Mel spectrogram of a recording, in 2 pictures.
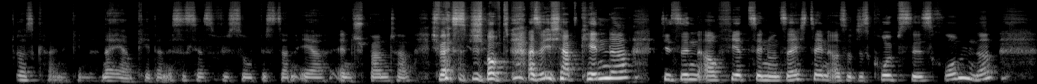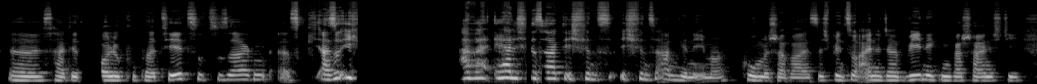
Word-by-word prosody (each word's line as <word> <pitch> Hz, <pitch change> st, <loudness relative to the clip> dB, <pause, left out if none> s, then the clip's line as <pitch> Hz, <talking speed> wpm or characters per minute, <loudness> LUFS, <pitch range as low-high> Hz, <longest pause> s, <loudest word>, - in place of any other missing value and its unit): Du 205 Hz, -, -8 dB
hast 195 Hz, 0 st, -6 dB
keine 180 Hz, -5 st, -16 dB
Kinder. 160 Hz, -1 st, -19 dB
Na 170 Hz, -, -4 dB
ja, 155 Hz, -3 st, -7 dB
okay, 150 Hz, -, -12 dB
dann 160 Hz, -, -10 dB
ist -, -, -5 dB
es 185 Hz, 0 st, -3 dB
ja 175 Hz, -, -7 dB
sowieso 170 Hz, -1 st, -7 dB
bist 155 Hz, -, -9 dB
dann 165 Hz, -, -6 dB
eher 160 Hz, -1 st, -6 dB
entspannter. 165 Hz, 0 st, -5 dB, 0.2 s
Ich -, -, 0 dB
weiß 300 Hz, +7 st, +9 dB
nicht, 255 Hz, -1 st, +5 dB
ob 265 Hz, +1 st, +8 dB
d -, -, -3 dB
also, 245 Hz, 0 st, +7 dB
ich 280 Hz, +1 st, +5 dB
hab 240 Hz, -4 st, +5 dB
Kinder, 290 Hz, +5 st, +7 dB, 0.3 s
die 225 Hz, -, -1 dB
sind 230 Hz, +2 st, +1 dB
auch 200 Hz, -1 st, -1 dB
14 205 Hz, -1 st, +2 dB
und 180 Hz, -1 st, +1 dB
16, 215 Hz, +1 st, +1 dB
also, 180 Hz, 0 st, -3 dB
das 180 Hz, 0 st, -7 dB
Gröbste 215 Hz, -2 st, +1 dB
ist 180 Hz, 0 st, -1 dB
rum, 250 Hz, +8 st, +3 dB
ne? 275 Hz, +9 st, -4 dB, 0.5 s
Äh, 185 Hz, -2 st, -1 dB
ist 185 Hz, +1 st, -6 dB
halt 180 Hz, -2 st, -5 dB
jetzt 180 Hz, -, -3 dB
volle 190 Hz, -1 st, +2 dB
Pubertät 190 Hz, +5 st, -2 dB
sozusagen. 220 Hz, -1 st, -6 dB
Als -, -, -5 dB
Ki -, -, -14 dB
also 240 Hz, +4 st, +4 dB
ich 310 Hz, -2 st, +2 dB, 1.0 s
Aber 285 Hz, +1 st, 0 dB, 0.2 s
ehrlich 295 Hz, -2 st, +3 dB
gesagt, 275 Hz, -1 st, -1 dB
ich 245 Hz, -, -3 dB
finde 260 Hz, -3 st, -5 dB
es 240 Hz, +10 st, -2 dB
ich -, -, -5 dB
finde 260 Hz, -5 st, -6 dB
es -, -, -6 dB
angenehmer, 180 Hz, -6 st, -6 dB
komischerweise. 165 Hz, -4 st, -4 dB
Ich 185 Hz, -, -8 dB
bin 200 Hz, -3 st, -3 dB
so 210 Hz, -, -2 dB
eine 195 Hz, 0 st, -3 dB
der 190 Hz, -1 st, -4 dB
wenigen 205 Hz, -3 st, -1 dB
wahrscheinlich, 180 Hz, 0 st, -4 dB
die 180 Hz, 0 st, -7 dB
200 Hz, 195 wpm, -22 LUFS, 180-235 Hz, 1.0 s, weiß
